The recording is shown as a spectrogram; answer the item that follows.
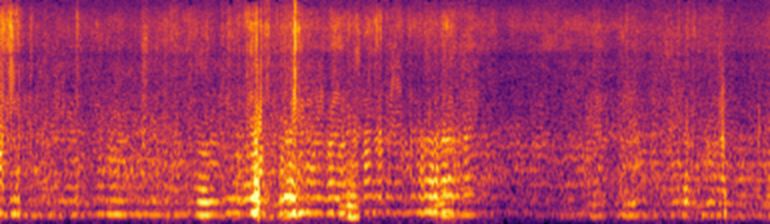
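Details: Honey bee colony humming within the hive: a low, constant drone with wavering higher buzzes, a louder burst near two seconds, then a gradual softening to a quieter steady hum.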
